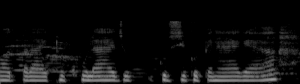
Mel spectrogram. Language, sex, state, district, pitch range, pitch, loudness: Hindi, female, Bihar, Darbhanga, 185-200 Hz, 190 Hz, -38 LUFS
